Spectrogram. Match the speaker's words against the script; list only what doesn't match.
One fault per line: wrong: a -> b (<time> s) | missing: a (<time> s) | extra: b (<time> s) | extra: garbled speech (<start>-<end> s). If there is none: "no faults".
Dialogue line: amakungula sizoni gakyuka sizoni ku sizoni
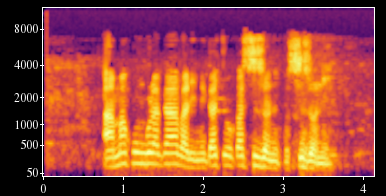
wrong: sizoni -> g'abalimi (1.5 s)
